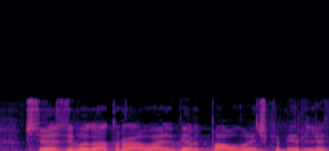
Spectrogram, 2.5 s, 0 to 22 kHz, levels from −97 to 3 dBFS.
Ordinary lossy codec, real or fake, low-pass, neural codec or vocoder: none; fake; none; codec, 16 kHz, 16 kbps, FunCodec, trained on LibriTTS, 50 frames a second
